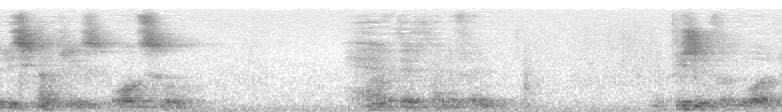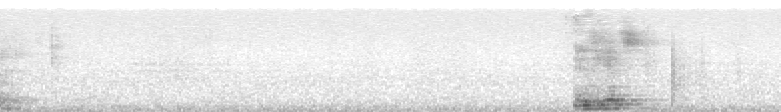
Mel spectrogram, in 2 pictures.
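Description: A middle-aged man speaks calmly into a microphone, in bursts with pauses, in a room with some echo.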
